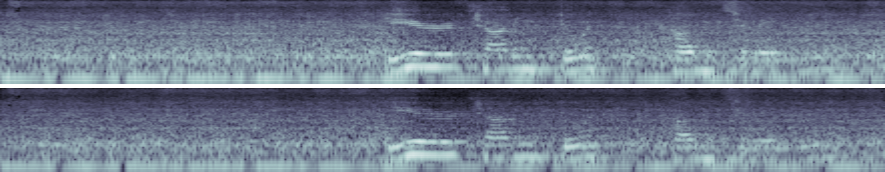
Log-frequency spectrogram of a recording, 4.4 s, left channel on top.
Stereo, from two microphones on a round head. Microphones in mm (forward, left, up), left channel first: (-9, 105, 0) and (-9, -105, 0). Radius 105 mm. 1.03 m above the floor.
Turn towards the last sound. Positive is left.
turn(degrees=60)  # may be behind; listen again after turning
